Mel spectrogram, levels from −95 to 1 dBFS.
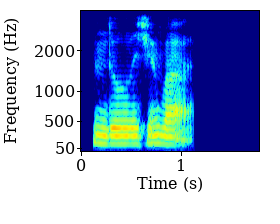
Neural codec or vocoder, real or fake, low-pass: codec, 16 kHz, 4.8 kbps, FACodec; fake; 3.6 kHz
